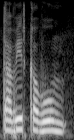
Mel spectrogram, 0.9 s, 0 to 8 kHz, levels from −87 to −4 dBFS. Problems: none marked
